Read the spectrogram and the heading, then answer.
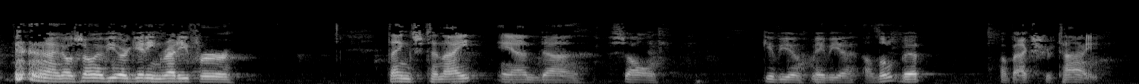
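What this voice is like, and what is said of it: Strained voice with throat clearing. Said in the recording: “my voice has been having problems ever since early October, and it just seems like it's getting worse. And so I'll probably be clearing my throat a lot today”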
